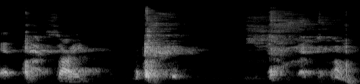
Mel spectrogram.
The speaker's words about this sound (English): I got this weird cough, and it's just like it comes up inside you and forces you to do it, whether you want to or not. So if that happens again, please forgive me.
